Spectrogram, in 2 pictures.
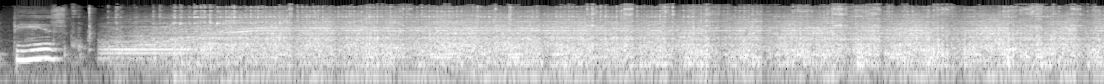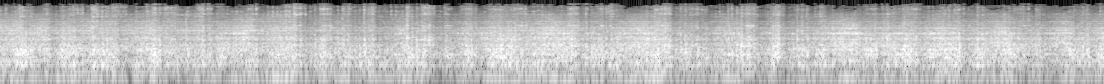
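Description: An electric hand mixer whirs steadily as its beaters whip liquid.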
